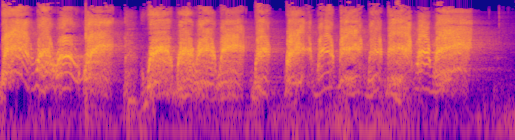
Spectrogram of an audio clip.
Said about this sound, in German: Und schnatter, schnatter um mich her und Enten unten.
